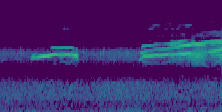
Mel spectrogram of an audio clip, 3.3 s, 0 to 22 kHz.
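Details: Bald eagle eaglet, a 68-day-old male at a nest at Big Bear on 21 June 2019, the first day of summer, calls as a parent flies in with a fish. Two thin, high whistled notes, the second longer and wavering.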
